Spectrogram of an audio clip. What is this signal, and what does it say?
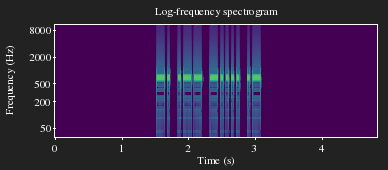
Morse code, heard as a keyed tone, about 29 wpm, 700 Hz. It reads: NW6A
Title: USA Call Signs - 4 Characters - Repeated 2x - 30wpm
